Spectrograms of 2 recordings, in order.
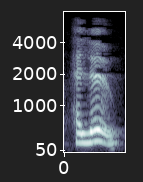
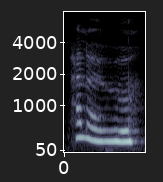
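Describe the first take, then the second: First: It is said with more energy and force. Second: It is said weakly, with little energy.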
